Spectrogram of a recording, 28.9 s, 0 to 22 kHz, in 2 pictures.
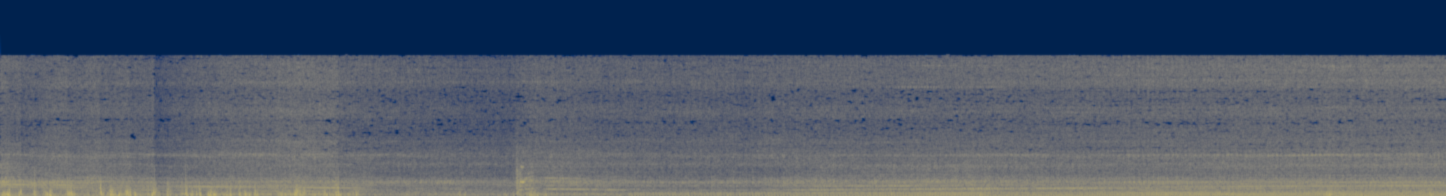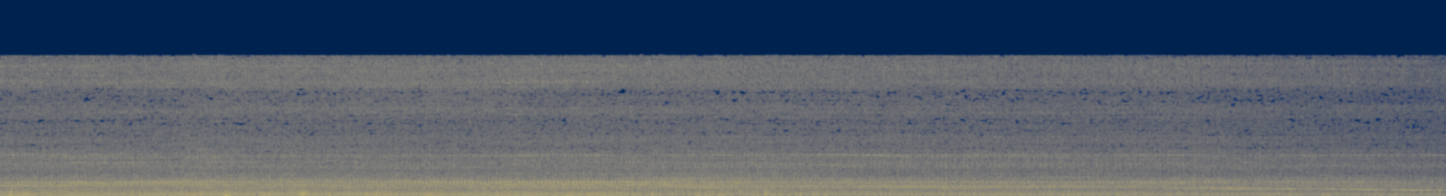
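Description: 1996 BMW R1100RT's boxer twin engine running at low road speed, its pitch slowly rising and then easing off toward the end. Wind buffets the phone's microphone for the first few seconds, and a single sharp click comes about five seconds in.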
